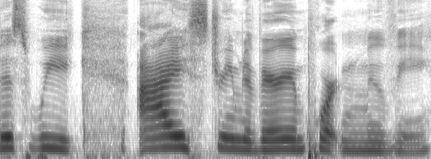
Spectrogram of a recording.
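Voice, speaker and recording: Against a quiet background, a woman has a plain, everyday voice at a medium pitch and a moderate pace. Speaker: podcast co-host. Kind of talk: casual chat.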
